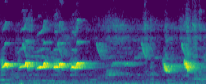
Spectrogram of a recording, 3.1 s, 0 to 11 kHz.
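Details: Vigorous song from a greater green leafbird, 21 December 2024: a sustained rippling high whistle for over a second, a brief softer gap, then two sharp downward-slurred notes.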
